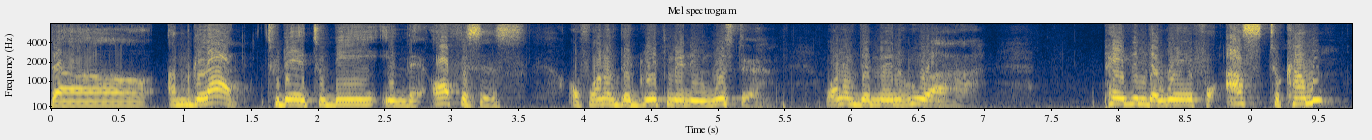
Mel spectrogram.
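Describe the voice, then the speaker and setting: A man's voice: a little high, a little mellow, low-quality recording. A man from Ghana hosting an interview, often repeating words and restarting his sentences. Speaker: host.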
